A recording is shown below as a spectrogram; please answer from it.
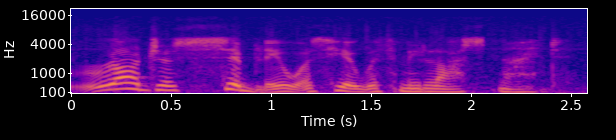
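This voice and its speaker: An actress playing an earnest, anxious refugee professor with formal, urgent speech in an old radio drama. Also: female voice, a bass voice, sing-song, measured pace, darkish tone, breathy edge, full character voice, low-quality recording. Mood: guarded, earnest. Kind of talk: 1940s radio acting.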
